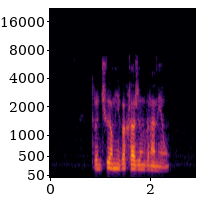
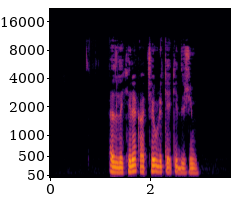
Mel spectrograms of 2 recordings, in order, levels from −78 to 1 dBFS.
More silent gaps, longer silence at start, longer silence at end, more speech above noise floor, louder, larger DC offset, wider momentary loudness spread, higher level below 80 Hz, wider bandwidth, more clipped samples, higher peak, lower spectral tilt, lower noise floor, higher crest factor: neither; second, 0.85 s vs 1.2 s; about the same, 0.55 s vs 0.65 s; about the same, 46 dB vs 47 dB; about the same, -24 LUFS vs -22 LUFS; neither; first, 17 LU vs 9 LU; second, -76 dBFS vs -64 dBFS; second, 7.4 kHz vs 11 kHz; neither; about the same, -4 dBFS vs -4 dBFS; about the same, -5.5 dB/octave vs -5.5 dB/octave; about the same, -69 dBFS vs -68 dBFS; about the same, 22 dB vs 18 dB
